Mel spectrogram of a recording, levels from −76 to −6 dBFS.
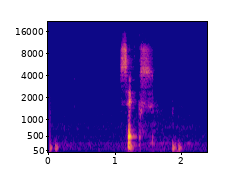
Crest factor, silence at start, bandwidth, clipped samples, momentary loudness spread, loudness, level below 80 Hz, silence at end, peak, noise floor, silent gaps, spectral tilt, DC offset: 26 dB; 0 s; 16 kHz; under 0.1%; 26 LU; -24 LUFS; -62 dBFS; 0.4 s; -4 dBFS; -64 dBFS; none; -3 dB/octave; under 0.1%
